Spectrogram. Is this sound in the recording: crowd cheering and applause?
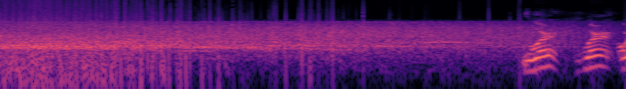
yes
